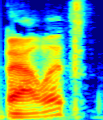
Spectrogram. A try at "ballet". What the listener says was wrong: no. not. The T, much like we wish you were, is silent.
